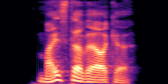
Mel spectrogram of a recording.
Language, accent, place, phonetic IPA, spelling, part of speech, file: German, Germany, Berlin, [ˈmaɪ̯stɐˌvɛʁkə], Meisterwerke, noun, De-Meisterwerke.ogg
- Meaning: nominative/accusative/genitive plural of Meisterwerk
